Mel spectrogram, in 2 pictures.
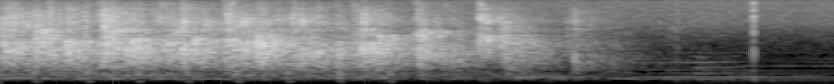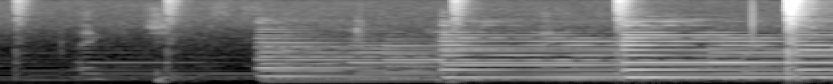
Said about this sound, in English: Let's give the Lord a mighty hand clap as they lead us in worship.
